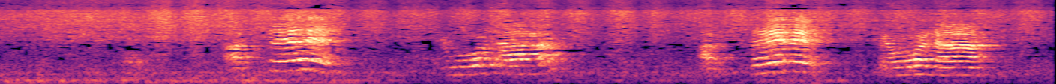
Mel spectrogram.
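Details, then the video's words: A parrot sings four voiced, speech-like phrases that bend up and down in pitch, each about a second long, over a steady background hiss. "Loro cantando"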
